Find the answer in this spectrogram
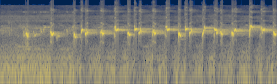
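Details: Yellow-vented bulbul singing in the wild in the rapid 'ropel panjang' style; a continuous stream of quick warbled notes, slightly rising overall, several per second.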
